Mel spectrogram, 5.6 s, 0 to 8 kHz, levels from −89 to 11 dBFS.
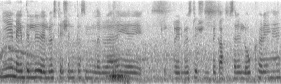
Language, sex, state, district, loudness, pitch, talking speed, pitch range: Hindi, female, Delhi, New Delhi, -20 LUFS, 225 Hz, 215 wpm, 210-235 Hz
